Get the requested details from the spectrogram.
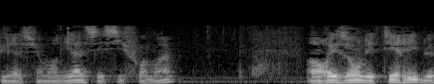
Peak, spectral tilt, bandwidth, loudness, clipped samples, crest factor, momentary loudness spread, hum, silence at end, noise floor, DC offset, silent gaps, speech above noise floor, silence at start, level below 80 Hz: -6 dBFS; -6.5 dB/octave; 6.6 kHz; -24 LUFS; under 0.1%; 18 dB; 23 LU; none; 0 s; -49 dBFS; under 0.1%; none; 26 dB; 0 s; -46 dBFS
